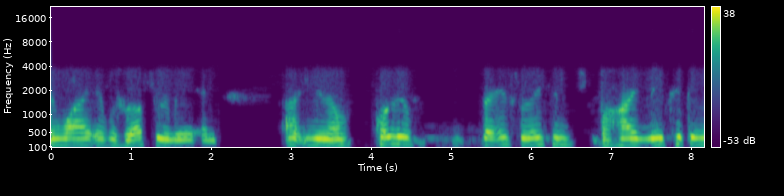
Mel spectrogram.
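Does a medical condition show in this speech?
Yes: cerebral palsy; speech affected.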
